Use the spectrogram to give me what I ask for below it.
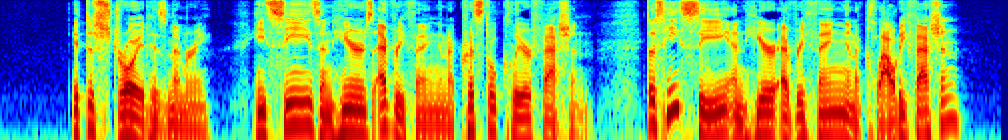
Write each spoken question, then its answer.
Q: Does he see and hear everything in a cloudy fashion?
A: No, he doesn't see and hear everything in a cloudy fashion.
